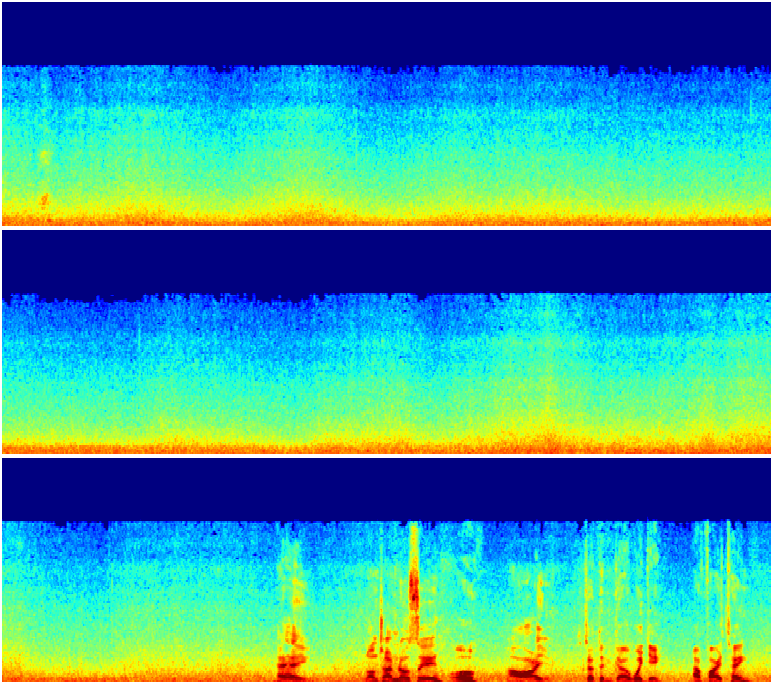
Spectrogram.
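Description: Waves wash gently onto a beach.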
